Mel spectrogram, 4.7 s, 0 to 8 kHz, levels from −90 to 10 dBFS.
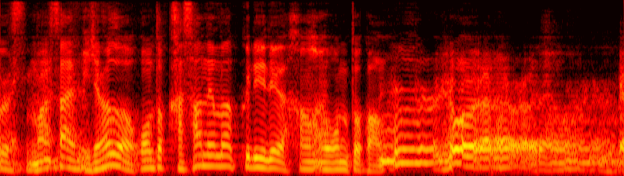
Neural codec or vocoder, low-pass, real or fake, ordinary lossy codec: codec, 16 kHz, 1 kbps, FunCodec, trained on Chinese and English, 50 frames a second; none; fake; none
